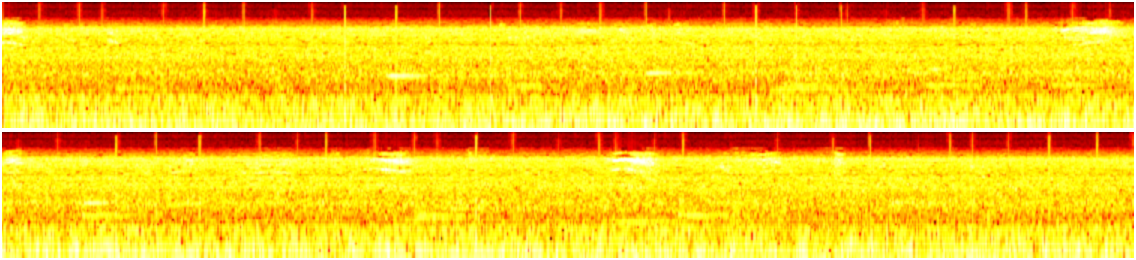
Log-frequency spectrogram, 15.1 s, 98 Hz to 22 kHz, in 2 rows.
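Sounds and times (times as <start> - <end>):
background rumble: 0.0 - 15.0
high-pitched bird chirps: 7.0 - 10.6, 11.6 - 12.8.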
